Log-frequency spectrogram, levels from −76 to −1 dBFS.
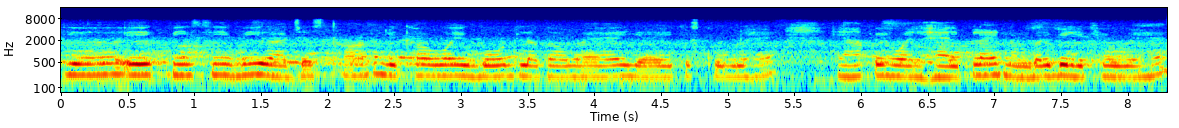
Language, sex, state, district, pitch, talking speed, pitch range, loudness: Hindi, female, Rajasthan, Bikaner, 210 Hz, 175 wpm, 200-225 Hz, -16 LUFS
